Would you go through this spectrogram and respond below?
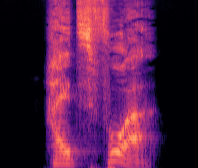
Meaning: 1. singular imperative of vorheizen 2. first-person singular present of vorheizen
- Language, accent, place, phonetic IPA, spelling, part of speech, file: German, Germany, Berlin, [ˌhaɪ̯t͡s ˈfoːɐ̯], heiz vor, verb, De-heiz vor.ogg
